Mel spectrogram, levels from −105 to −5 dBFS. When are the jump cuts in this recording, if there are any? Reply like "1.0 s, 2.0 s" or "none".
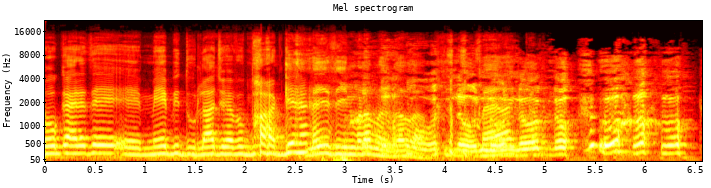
none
